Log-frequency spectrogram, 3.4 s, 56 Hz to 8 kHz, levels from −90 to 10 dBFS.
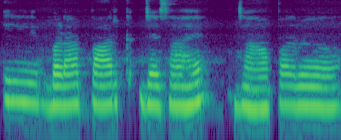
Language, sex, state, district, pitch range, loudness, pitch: Hindi, female, Madhya Pradesh, Dhar, 185-205 Hz, -16 LUFS, 190 Hz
